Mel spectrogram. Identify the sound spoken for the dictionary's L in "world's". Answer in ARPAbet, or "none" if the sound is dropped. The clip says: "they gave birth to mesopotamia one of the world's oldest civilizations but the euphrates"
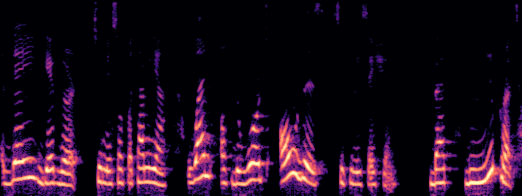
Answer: none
